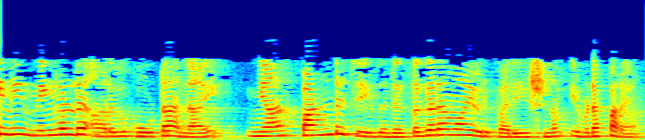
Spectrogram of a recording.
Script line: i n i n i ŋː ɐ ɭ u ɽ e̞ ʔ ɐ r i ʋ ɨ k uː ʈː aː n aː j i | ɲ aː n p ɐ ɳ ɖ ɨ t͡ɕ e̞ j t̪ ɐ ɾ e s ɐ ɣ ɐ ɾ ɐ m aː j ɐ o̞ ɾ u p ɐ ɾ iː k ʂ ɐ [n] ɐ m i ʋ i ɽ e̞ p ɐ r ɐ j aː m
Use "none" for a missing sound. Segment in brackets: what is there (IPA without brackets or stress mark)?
ɳ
